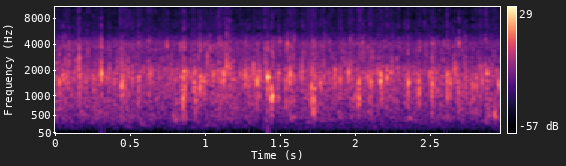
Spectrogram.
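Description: Dense underwater crackling and popping from a melting iceberg as gas bubbles out of the ice, a constant fizz of tiny snaps and clicks with one sharper pop, steady and busy throughout, no voices.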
